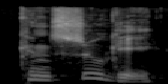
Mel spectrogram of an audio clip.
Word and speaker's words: Kintsugi: Kintsugi.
